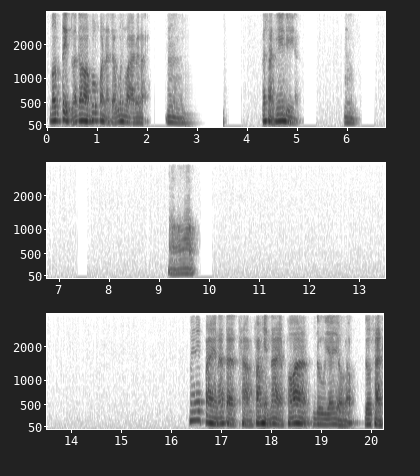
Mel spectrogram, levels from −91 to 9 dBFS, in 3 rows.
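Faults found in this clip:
Long network dropout, 2.75–3.54 s: speech trails off as a fading buzz into silence and resumes with about half a second gone. Likely a run of lost or late packets. The receiver concealed the gap, then muted.

Jitter buffer speed-up, 3.62–5.8 s: speech sounds hurried, 12% faster at unchanged pitch. The buffer overfilled when the delayed audio arrived together. The receiver repeatedly cut pitch-period-length pieces, trimming roughly 300 ms of excess delay.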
